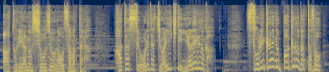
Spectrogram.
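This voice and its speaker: A mid-pitched, animated young man leading a party as acted in a fantasy drama. He is blunt and commanding yet exasperated and flustered, with music beneath. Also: brisk. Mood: grave. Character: sensible, exasperated male party leader, young mage. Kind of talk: fantasy audio drama acting. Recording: music under the voice.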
